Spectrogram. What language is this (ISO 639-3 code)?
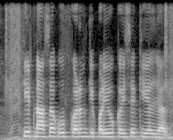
mag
